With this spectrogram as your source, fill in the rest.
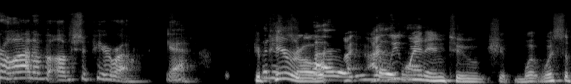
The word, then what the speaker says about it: Shapiro: Paula, how do we pronounce Shapiro? We pronounce it Shapiro because we knew Judy Shapiro. Yeah. But you hear a lot of Shapiro. Yeah. Shapiro, we went into what's the place in Shapiro?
